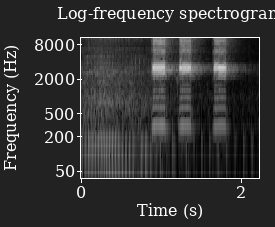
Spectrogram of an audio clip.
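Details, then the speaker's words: Motorcycle that would not start after two wires had been cut, rejoined and now in full OK condition. A quick, even idle putter under three short horn toots, with no misses. Normal idle. "और गाड़ी एकदम पूरा full okay condition में है। देख सकते हैं। काफी मेहनत के बाद गाइस लोग बन गया है।"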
